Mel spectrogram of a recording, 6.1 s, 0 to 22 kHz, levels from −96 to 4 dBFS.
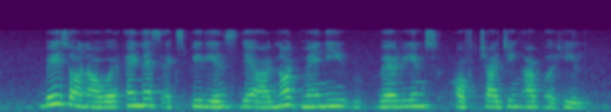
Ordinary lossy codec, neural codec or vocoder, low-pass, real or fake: none; none; 7.2 kHz; real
